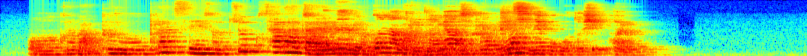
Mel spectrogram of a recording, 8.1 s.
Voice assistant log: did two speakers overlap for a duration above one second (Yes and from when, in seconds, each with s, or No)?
Yes, from 3.0 s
